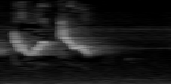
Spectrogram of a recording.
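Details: Caged Japanese white-eye giving a brief líu song with wings spread: two loud, high, slurred notes, each dropping in pitch, then silence.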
